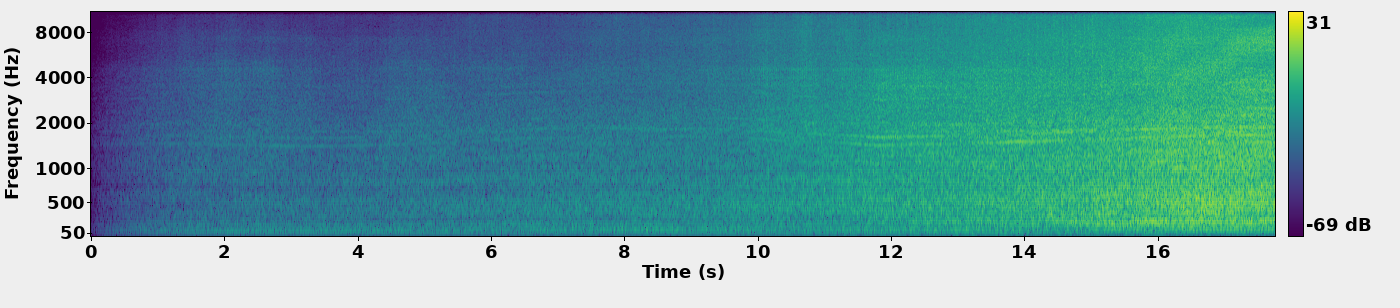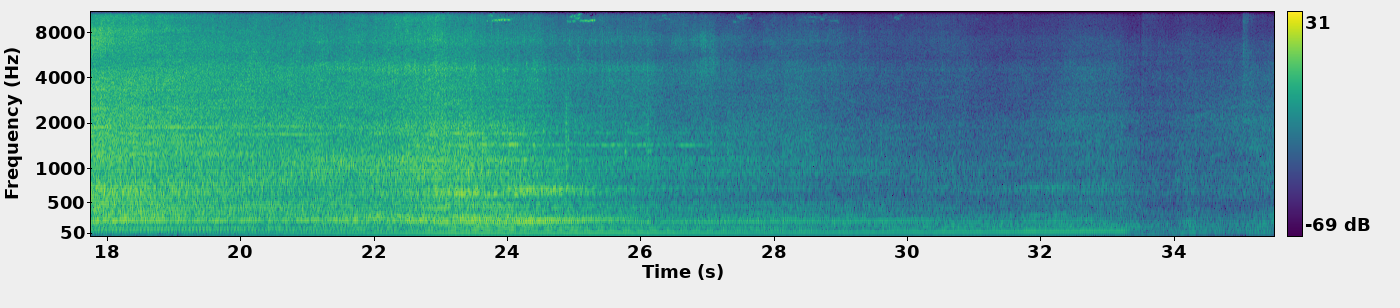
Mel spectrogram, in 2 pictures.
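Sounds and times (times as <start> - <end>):
tractor approaching and passing: 0.8 - 35.5.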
